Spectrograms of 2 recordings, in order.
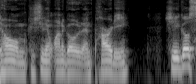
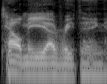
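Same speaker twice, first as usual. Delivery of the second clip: put-on creepy tone, slower; 4 semitones lower, 4 dB quieter than usual. Retelling what a doctor said to a girl, mimicking a creepy delivery. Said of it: "he says it like that, like very creepily".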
